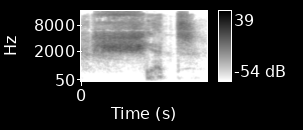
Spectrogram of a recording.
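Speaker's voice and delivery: breathless whispered curse to himself; whispered shit. Retold or imitated. Kid realising the lie is caught, whispered curse. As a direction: hiss it under your breath in dread. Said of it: "Now you're like".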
